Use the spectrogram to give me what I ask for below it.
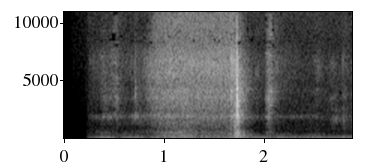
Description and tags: The sound of a metal window sliding closed.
